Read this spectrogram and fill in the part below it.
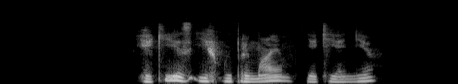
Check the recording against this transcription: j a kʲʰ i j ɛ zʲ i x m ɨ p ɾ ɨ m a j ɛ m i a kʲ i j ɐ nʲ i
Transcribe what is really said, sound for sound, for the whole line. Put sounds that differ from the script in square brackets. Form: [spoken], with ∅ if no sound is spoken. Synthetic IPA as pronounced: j a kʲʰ i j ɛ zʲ i x m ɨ p ɾ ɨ m a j ɛ m [j] a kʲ i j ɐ nʲ [ɛ]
